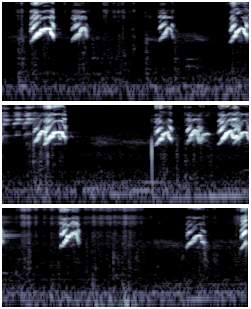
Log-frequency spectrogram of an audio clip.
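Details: Five lovebirds chirping: short, harsh, squeaky notes sweeping up and down, given singly or in quick pairs and triplets at irregular intervals, with faint low hum in the background.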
